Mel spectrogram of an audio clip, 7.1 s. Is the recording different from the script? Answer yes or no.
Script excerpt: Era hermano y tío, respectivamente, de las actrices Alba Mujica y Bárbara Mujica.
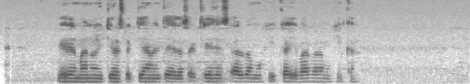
no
